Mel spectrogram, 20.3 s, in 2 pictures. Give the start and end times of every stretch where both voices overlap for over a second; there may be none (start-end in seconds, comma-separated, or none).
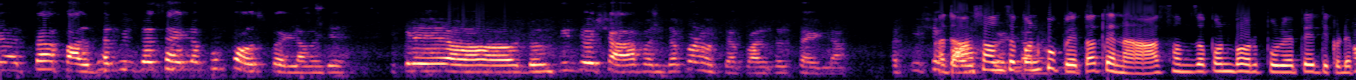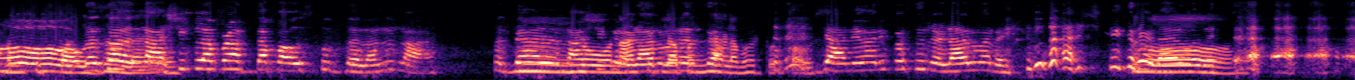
10.1-11.5, 14.0-15.6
